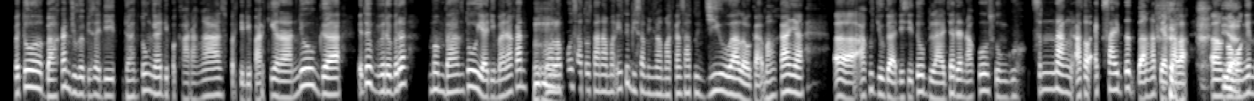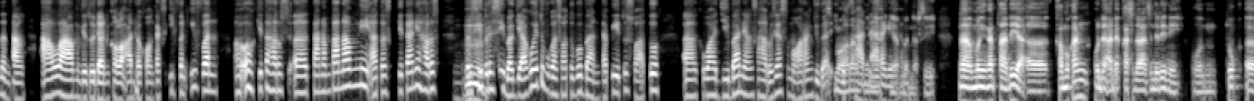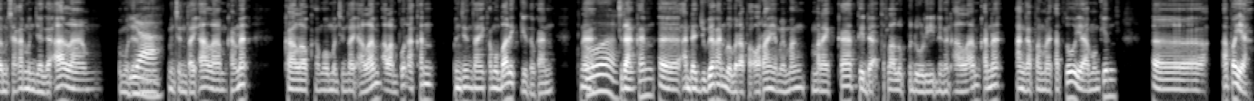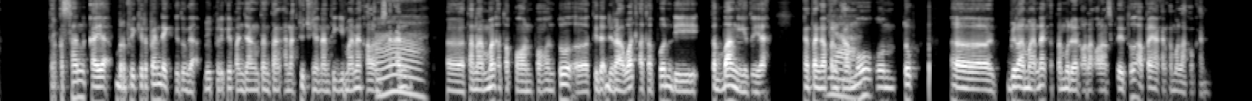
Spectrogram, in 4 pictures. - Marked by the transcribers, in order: in English: "excited"; chuckle; in English: "event-event"; other background noise
- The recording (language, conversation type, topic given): Indonesian, podcast, Ceritakan pengalaman penting apa yang pernah kamu pelajari dari alam?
